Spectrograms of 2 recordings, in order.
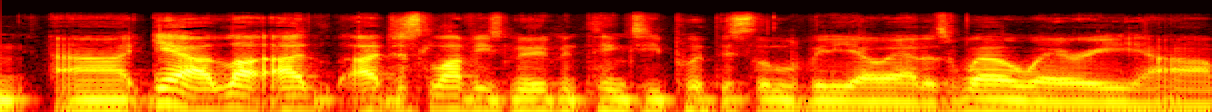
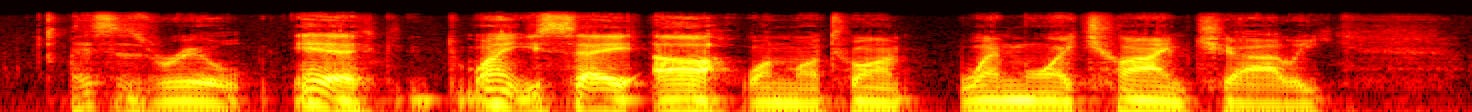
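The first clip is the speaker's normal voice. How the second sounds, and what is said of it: Put-on 1940s New York accent. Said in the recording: “some weird 1940s New York accent”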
